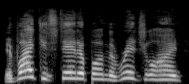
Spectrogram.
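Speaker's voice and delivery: high, loud, commanding yell; lieutenant yelling at helicopter crews, commanding shout; shouting at pilots. Retold or imitated. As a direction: shout over the gunfire at the choppers. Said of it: "he goes".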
